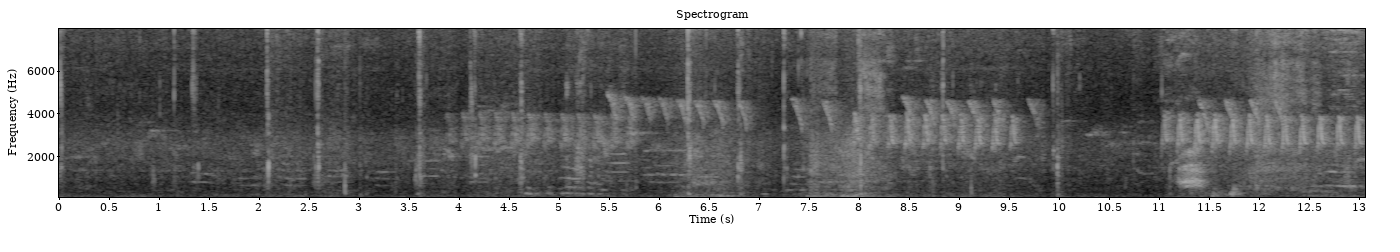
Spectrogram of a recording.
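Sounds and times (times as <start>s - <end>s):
small bird chirping: 3.7s - 13.0s.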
